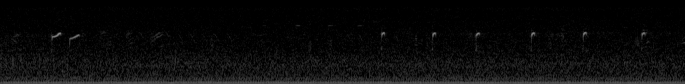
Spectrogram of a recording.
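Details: Spotted sandpiper calling: a pair of sharp high notes near the start, then after a pause a run of six short, clipped high peeps spaced about half a second apart, over steady low hum.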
